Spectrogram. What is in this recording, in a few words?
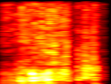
wolf breathe run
